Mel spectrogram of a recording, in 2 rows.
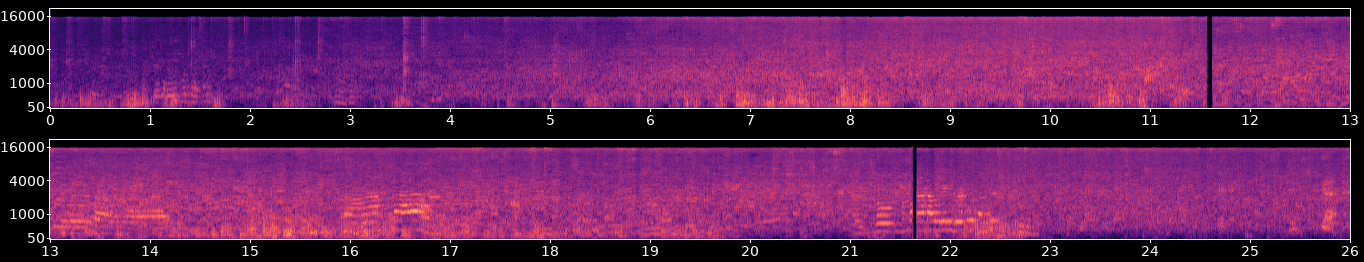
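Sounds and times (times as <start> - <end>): stream rushing over rocks: 0.0 - 26.0
low rumbles: 10.5 - 19.8.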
